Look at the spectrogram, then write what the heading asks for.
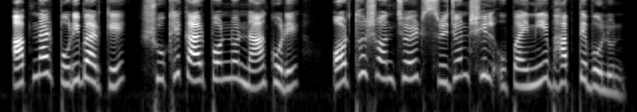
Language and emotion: Bengali, neutral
